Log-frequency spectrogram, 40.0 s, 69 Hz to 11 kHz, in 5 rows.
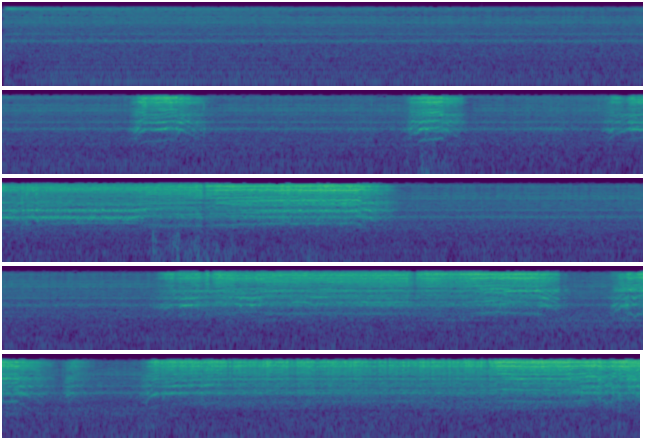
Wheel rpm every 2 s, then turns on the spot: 0, 0, 0, 0, 10, 30, 30, 20, 150, 160, 70, 0, 0, 130, 160, 90, 30, 140, 160, 160.
12-14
